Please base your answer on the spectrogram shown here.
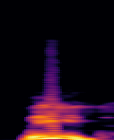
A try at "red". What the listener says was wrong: Red. It's not read. Read يقرأ. Red color.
